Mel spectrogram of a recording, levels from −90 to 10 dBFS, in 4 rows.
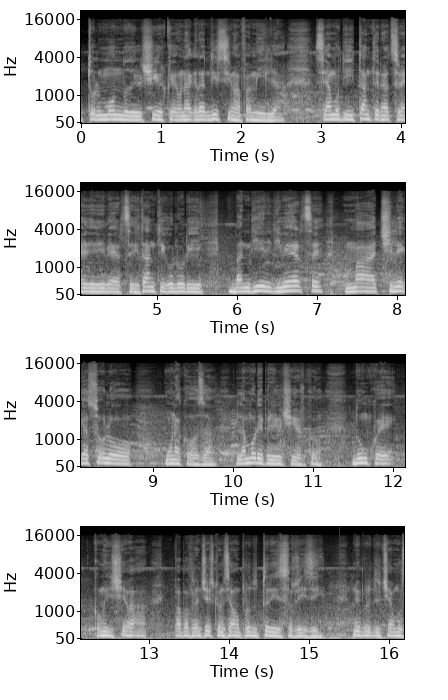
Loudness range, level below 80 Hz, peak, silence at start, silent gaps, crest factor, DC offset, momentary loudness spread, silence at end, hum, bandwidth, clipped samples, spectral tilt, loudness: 2 LU; -36 dBFS; 0 dBFS; 0 s; none; 10 dB; under 0.1%; 8 LU; 0 s; none; 15.5 kHz; under 0.1%; -6 dB/octave; -11 LUFS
